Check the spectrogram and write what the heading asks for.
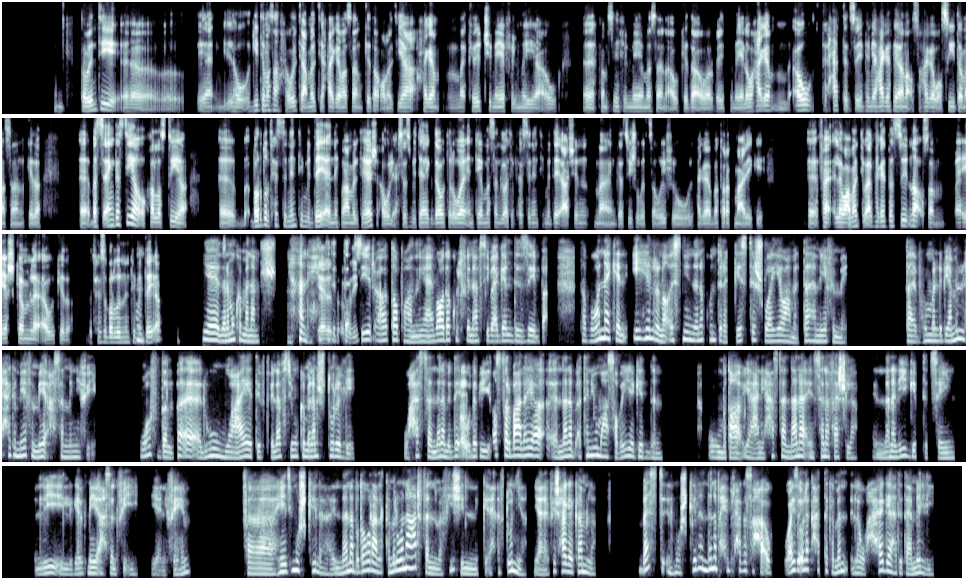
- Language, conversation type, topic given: Arabic, advice, إزاي بتتعامل مع التسويف وتأجيل شغلك الإبداعي لحد آخر لحظة؟
- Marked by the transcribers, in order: other background noise; other noise; tapping; laughing while speaking: "يعني حتّة"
